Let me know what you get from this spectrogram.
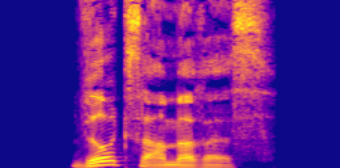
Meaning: strong/mixed nominative/accusative neuter singular comparative degree of wirksam
- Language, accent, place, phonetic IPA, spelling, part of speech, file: German, Germany, Berlin, [ˈvɪʁkˌzaːməʁəs], wirksameres, adjective, De-wirksameres.ogg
